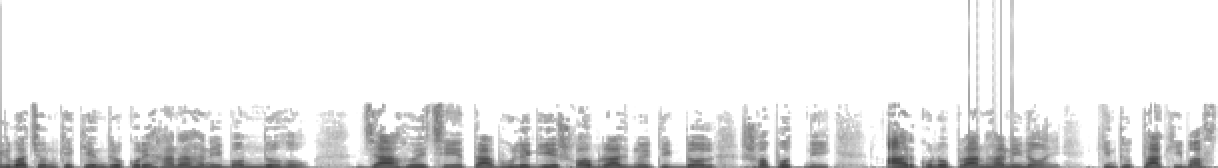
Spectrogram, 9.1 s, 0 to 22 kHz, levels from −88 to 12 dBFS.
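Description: All the way through, the speech sounds watery and a bit swirly, and there's nothing above 8.4 kHz, so the top end is sliced off flat. That's likely MP3 compression at a low bitrate, something like 32 kbps, where weak detail gets dropped and flickers frame to frame.

From 7.26 to 7.58 s there's a short burst of gritty crackle riding on the speech. That's processor overload crackle: a handful of very short buffers, well under a millisecond each, weren't finished in time and went out as tiny silent gaps with hard edges.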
